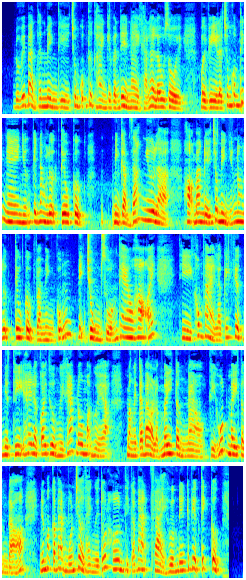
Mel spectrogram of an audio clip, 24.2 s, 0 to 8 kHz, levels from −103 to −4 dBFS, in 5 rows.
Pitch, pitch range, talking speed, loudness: 220 Hz, 190-240 Hz, 265 wpm, -22 LUFS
